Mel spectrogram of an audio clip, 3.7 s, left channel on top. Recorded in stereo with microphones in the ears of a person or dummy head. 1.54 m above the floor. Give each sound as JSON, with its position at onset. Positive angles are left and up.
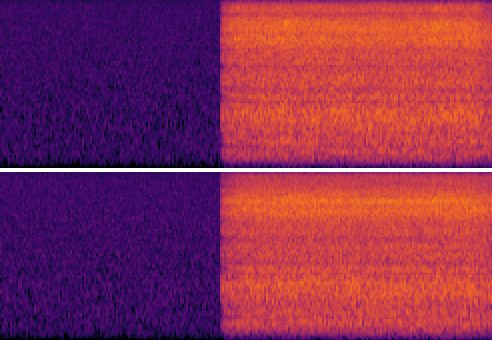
{"t": 1.6, "sound": "frying", "side_deg": 10, "distance_m": 6.0}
